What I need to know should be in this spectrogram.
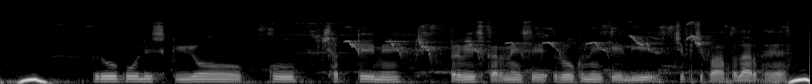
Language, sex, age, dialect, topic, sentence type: Hindi, male, 41-45, Kanauji Braj Bhasha, agriculture, statement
